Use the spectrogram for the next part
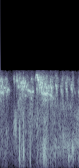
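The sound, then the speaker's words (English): Birds chirping outdoors on a warm, sunny day during a walk, in a steady, busy chorus of overlapping tweets at moderate volume, with a few soft low thumps underneath and no one talking. “There's some birds here too.”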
